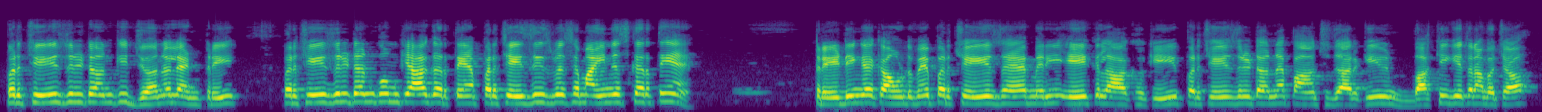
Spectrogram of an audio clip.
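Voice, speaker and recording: High-voiced man teaching accounts. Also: steady tone, bright, forceful tone, clean tone. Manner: drills students with quick questions, calls them beta. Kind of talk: classroom lecture.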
